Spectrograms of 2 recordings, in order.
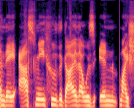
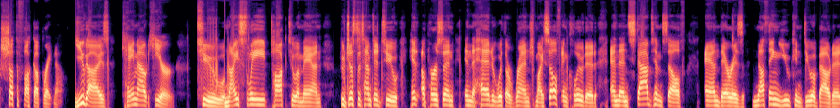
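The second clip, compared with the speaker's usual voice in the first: ordinary talk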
